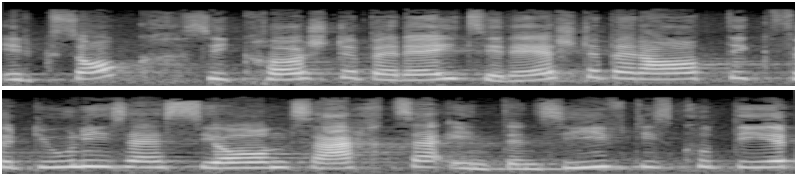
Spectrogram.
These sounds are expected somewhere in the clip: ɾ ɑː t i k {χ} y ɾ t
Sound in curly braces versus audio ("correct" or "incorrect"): incorrect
